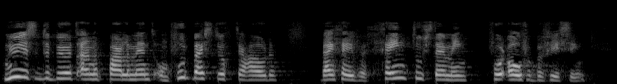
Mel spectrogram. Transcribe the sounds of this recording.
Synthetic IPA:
nyɪsət̚dəbøːɹtaːnɦət̚pɑɹləmɛntɔmv̥ud̚bɛjstɵχtəɦʌwdən | ʋɛjχejvənχejntustɛmɪŋ | v̥ʊːɹʔowvəɹbəvɪsɪŋ

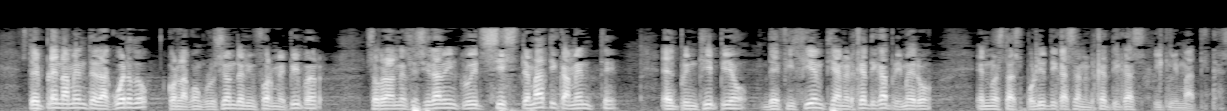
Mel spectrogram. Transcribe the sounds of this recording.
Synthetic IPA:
e̥st̪o̞jple̞namẽnt̪e̞ðakwe̞ɾð̞o̞ | ko̞nlako̞ŋklusjo̞nd̪e̞liɱfo̞ɾme̞pipeɾ | so̞β̞ɾe̞lane̞θe̞siðaðeiŋkluiɾsist̪e̞mat̪ikamẽ̞nt̪e | elpɾin̟θipjoðeefiθje̞nθjaene̞ɾxe̞t̪̬ikapɾime̞ɾo | e̞nːwe̞st̪ɾaspo̞lit̪̬ikase̞ne̞ɾxe̞t̪ikasiklima̰t̪i̥kḁs

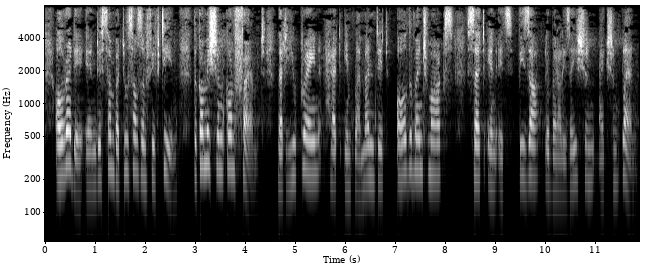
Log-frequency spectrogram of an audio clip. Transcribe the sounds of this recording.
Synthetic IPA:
ʔɔlɹɛdɪʔɪ̃ndɪsɛ̃mbətuːθawzə̃ntfɪftĩːnðəkomɪʃə̃nkɔ̃nfə̰ɹmdðɛtjukɹẽjnhɛdɪ̃mplɛmɛ̃ntɪdʔɔːlðəbɛ̃nt͡ʃmaɹksːɛtɪ̃nɪtsvizalɪbɛɾalɪzejʃə̃nʔækʃə̃nplæ̃n

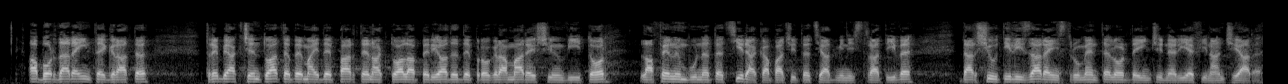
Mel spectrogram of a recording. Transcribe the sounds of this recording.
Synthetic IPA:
abo̞rd̪aɾeaint̪e̞ɡɾat̪ə | t̪ɾe̞bujeakt͡ʃe̞nt̪uat̪əpe̞majd̪e̞part̪e̞ɨnak̚t̪ualape̞ɾioad̪əd̪e̞pɾo̞ɡɾamaɾe̞ʃiɨnviːt̪o̞r | lafe̞lɨmbunət̪ət̪siɾeakapat͡ʃit̪ət̪sijad̪minist̪ɾat̪ive̞ | d̪arʃiut̪ilizaɾeainst̪ɾume̞nt̪e̞lo̞rd̪e̞ind͡ʒine̞ɾije̞finant͡ʃiaɾə̰

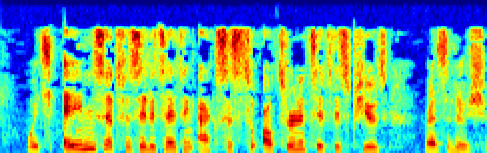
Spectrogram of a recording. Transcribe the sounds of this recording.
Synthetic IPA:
wɪt͡ʃẽɪ̃mzɨtfəsɪlɨtʰeɪtɪ̃ŋæksɛstʰəʔɔlˠtʰɜ˞nətʰɪvdɪspʰjʉt | ɹɛzəlʉʃə̃n

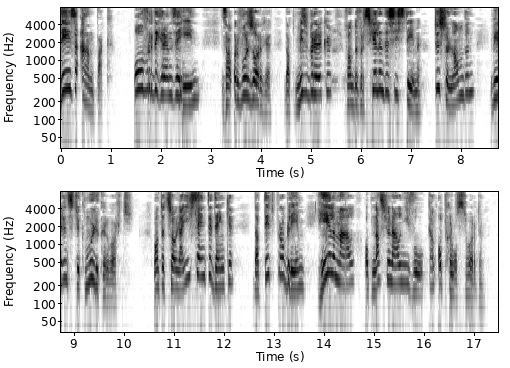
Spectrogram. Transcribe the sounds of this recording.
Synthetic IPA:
d̥eːzəʔaːnpɑ̰k | oːvərdəɣɾɛnzəɦeːn | zɑlˠʔərvoːrzɔrɣən | dɑtmɪzbrœɥkəvɑndəvərsxɪləndəsisteːmən | tɵsəlɑndən | ʋeːɾənstɵkmujləkərʋɔ̰rt | ʋɑntɦətsɔwnaifsɛjntədɛŋkən | dɑt̚dɪtprobleːm | ɦeːləmaːlˠ | ʔɔpnasjonaːlˠnivoːkɑnɔpxəlɔstʋɔrdə̰n

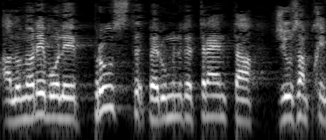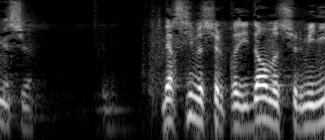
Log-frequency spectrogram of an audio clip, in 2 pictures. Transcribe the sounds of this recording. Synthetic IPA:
alonoɾevolepɾust̪peɾũmːinut̪oet̪ːɾɛnt̪aʒ̥evuzãmpχimesjø | mɛʁsiməsjøləpχezid̪ɑ̃məsjøləmini

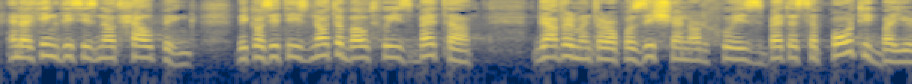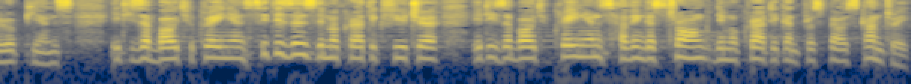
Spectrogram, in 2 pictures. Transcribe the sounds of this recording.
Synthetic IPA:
ɛ̃ndajθɪ̃ŋk̚ðɪsɪznɔthɛlˠpɪ̃ŋbikɔzɪtɪznɔtəbawthuɪzbɛtʰə˞ɡavəɹmɛ̃ntɔɹɔpɔzɪʃə̃nɔɹhuɪzbɛtə˞səpɔɹtɪd̚bajjuɹopʰiə̃nsɪtɪzəbawtʰjukɹẽɪ̃niãnsɪtɪzə̃nsdɛmokɹatɪkfjut͡ʃə˞ɪtɪzəbawtʰjukʰɹẽɪ̃niə̃nshævɪ̃ŋɡəstɹɔ̃ŋdɛmokʰɹatɪkɛ̃npʰɹɔspɛɹəskʌ̃ntɹḭ

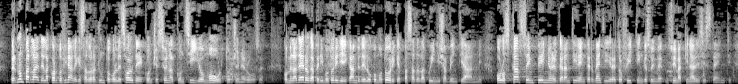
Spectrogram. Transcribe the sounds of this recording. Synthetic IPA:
pernomparlaːɾed̪elakːɔrd̪ofinaːlekɛst̪aːt̪oɾad͡ʒːunt̪okonlesɔːlit̪ekont͡ʃesːjoːnialkonsiʎːomolt̪od͡ʒeneɾo̰ːze | komelad̪ɛːɾoɡapeɾimot̪oːɾid̪iɾikambjod̪ejlokomot̪oːɾikeɛpːasːaːt̪ad̪akwind̪it͡ʃiavːent̪ia̰nːioloskarsoimpeɲːonelɡaɾant̪iːɾeint̪ervɛnt̪id̪iɾet̪ɾofit̪ːiŋɡsuimakːinaːɾiesist̪ɛ̰nt̪i

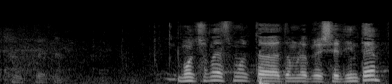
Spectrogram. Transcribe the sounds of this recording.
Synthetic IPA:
mult̪sume̞skmult̪d̪omnulepɾe̞ʃe̞d̪int̪e̞

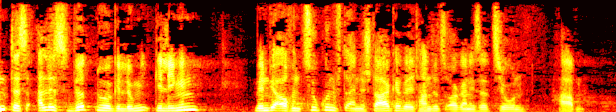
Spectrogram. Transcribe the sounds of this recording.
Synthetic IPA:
nt̚d̥asʔaləsv̥ɪɐtnuːɐɡ̥əlɪŋən | vɛnviːɐaʊxɪnt͡suːkʊnftʔaɪnəʃtaɐkəvɛlthandl̩sʔɔɐɡanizat͡sjoːn | ha̰ːbm̩

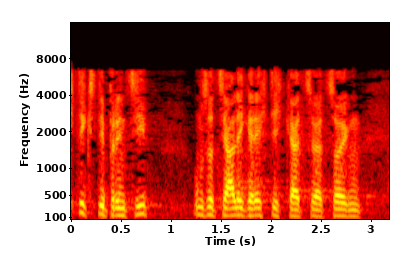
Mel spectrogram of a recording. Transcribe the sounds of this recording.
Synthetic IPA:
tɪçstəpʁ̥ɪnt͡siːp̚ | ʔʊmzot͡sjaːləɡəʁɛçtɪçkʰaɪt̚t͡suɛɐt͡sɔʏɡŋ̩

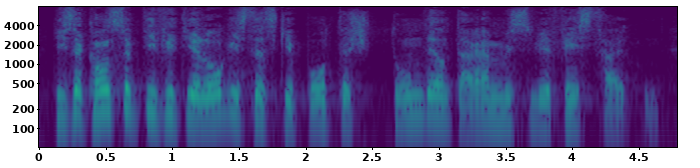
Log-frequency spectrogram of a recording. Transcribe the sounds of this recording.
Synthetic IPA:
d̥iːzɐkʰɔnstʁ̥ʊk̚tʰiːvədialoːkɪstd̥asɡ̥əboːt̚d̥eːɐʃtʊndəʊnt̚d̥aːʁanmʏsn̩viːɐfɛsthaltn̩

